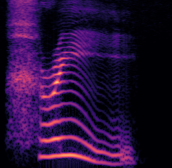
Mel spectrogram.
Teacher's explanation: the nucleus is the long e and we have zero coda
